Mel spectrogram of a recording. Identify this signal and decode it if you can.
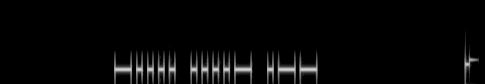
Morse code, heard as a keyed tone, about 22 wpm, 700 Hz. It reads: 64W
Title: Three Challenging Letter-Number Combinations 22wpm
